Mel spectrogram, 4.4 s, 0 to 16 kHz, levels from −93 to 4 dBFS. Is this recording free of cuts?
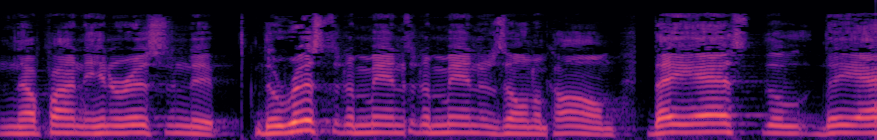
no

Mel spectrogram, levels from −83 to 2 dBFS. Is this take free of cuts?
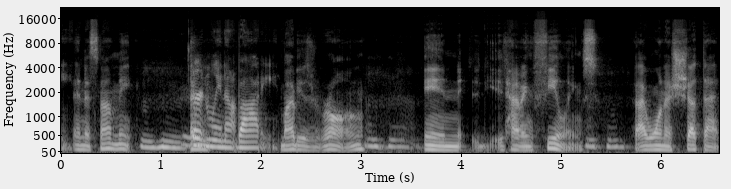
no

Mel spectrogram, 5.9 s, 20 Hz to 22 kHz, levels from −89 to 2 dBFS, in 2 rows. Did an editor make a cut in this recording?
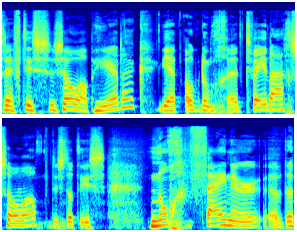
yes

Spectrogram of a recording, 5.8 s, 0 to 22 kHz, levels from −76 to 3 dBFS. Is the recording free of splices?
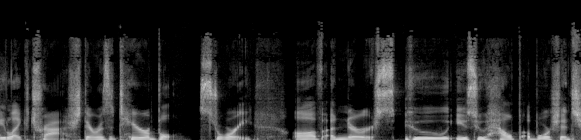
yes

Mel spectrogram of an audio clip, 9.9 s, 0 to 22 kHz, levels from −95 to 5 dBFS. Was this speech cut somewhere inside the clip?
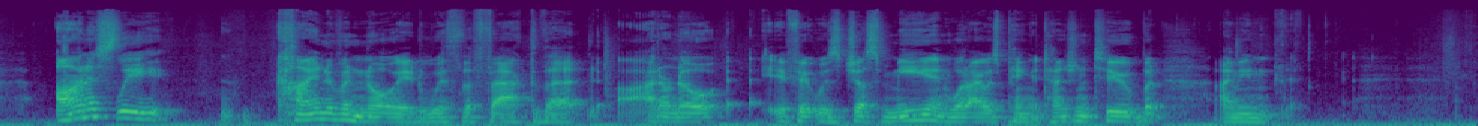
no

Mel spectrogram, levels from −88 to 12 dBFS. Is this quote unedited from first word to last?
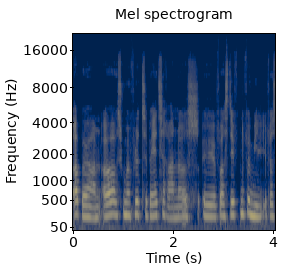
yes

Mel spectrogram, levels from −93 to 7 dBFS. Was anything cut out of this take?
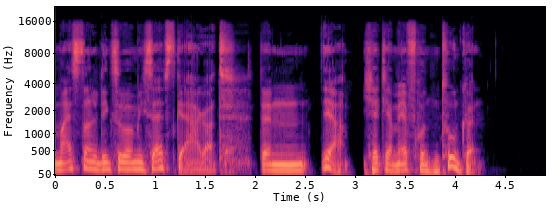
yes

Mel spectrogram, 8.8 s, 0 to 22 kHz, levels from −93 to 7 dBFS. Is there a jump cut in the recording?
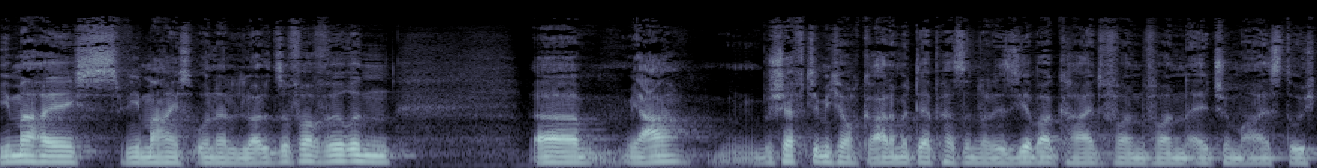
no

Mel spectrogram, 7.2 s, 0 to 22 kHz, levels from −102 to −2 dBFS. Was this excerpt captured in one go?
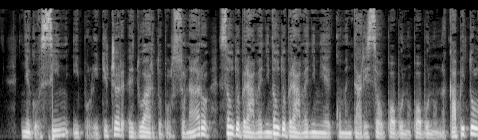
no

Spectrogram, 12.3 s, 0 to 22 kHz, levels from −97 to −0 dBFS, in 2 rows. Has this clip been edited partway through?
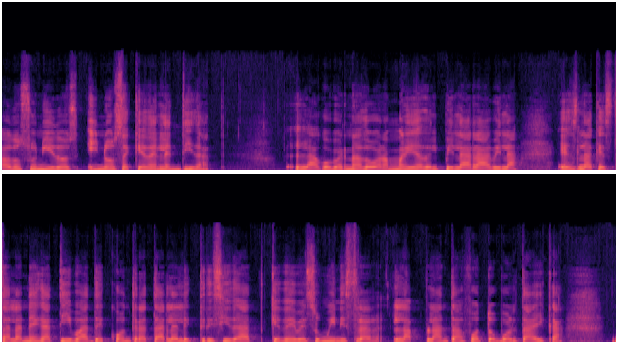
no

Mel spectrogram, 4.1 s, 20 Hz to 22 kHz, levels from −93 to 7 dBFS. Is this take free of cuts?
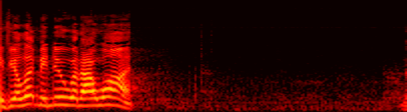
yes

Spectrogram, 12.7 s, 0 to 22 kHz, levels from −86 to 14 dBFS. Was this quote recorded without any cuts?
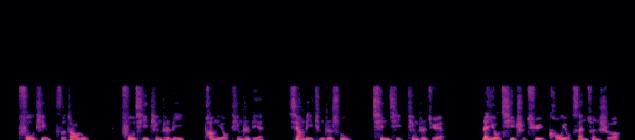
yes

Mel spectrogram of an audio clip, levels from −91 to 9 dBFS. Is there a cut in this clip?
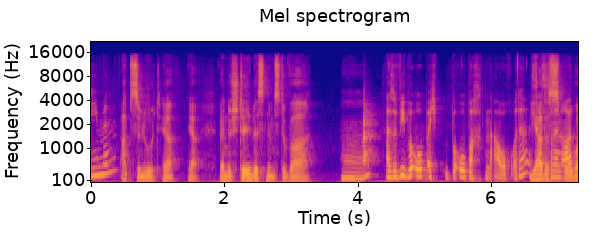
no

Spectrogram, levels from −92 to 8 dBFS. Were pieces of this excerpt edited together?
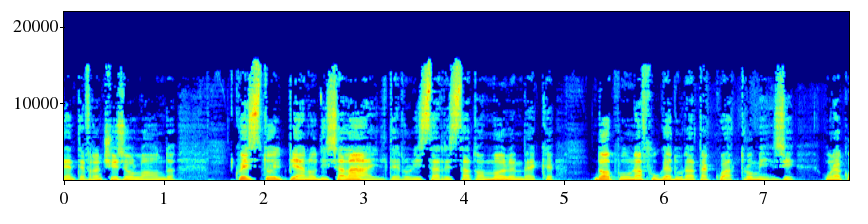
no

